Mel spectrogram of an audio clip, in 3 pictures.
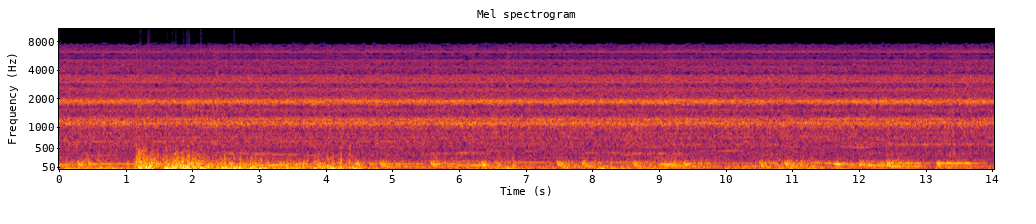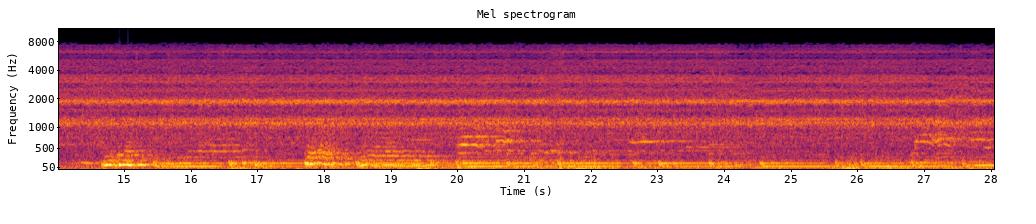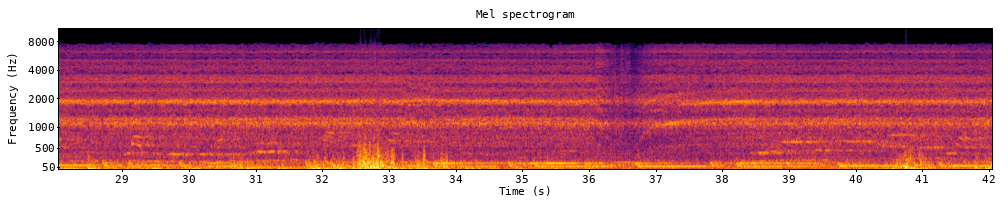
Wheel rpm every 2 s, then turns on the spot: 160, 160, 160, 160, 160, 160, 160, 160, 160, 160, 160, 160, 160, 160, 160, 160, 160, 160, 120, 160, 160.
none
